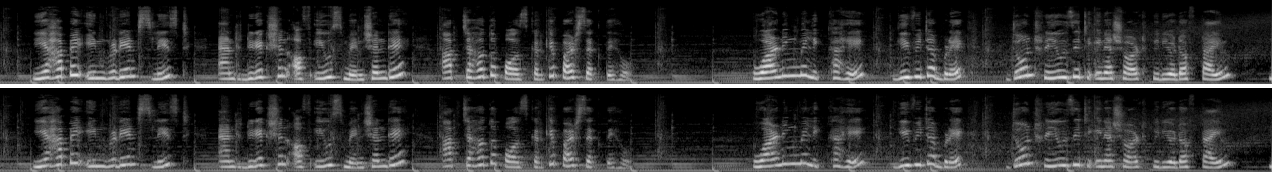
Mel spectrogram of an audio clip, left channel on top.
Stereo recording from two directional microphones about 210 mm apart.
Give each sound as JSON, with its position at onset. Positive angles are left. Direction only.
{"t": 0.3, "sound": "speech", "side_deg": 30}
{"t": 7.6, "sound": "speech", "side_deg": 30}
